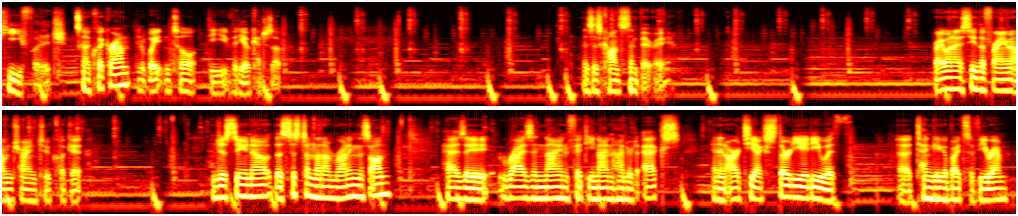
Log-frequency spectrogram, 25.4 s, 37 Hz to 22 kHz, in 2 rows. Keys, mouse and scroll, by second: 3.8 click, 4.5 click, 5.1 click, 5.8 click, 6.4 click, 7.0 click, 7.7 click, 8.3 click, 8.7 click, 9.2 click, 9.8 click, 10.3 click, 10.9 click, 11.4 click, 11.9 click, 12.5 click, 13.1 click, 13.7 click, 14.1 click, 14.7 click, 15.2 click, 15.9 click, 16.6 click, 17.5 click, 18.1 click, 18.8 click, 19.3 click, 20.0 click, 20.6 click, 21.5 click, 22.0 click, 22.4 click.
